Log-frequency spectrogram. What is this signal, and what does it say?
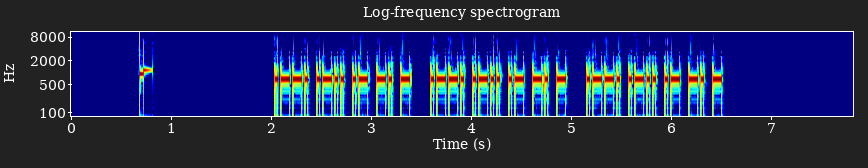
Morse code, heard as a keyed tone, about 40 wpm, 700 Hz. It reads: PLANT PLANT PLANT
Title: Top 500 Words Repeated 40wpm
